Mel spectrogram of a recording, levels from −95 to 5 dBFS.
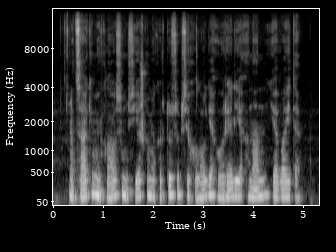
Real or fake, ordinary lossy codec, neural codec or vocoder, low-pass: real; AAC, 96 kbps; none; 14.4 kHz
